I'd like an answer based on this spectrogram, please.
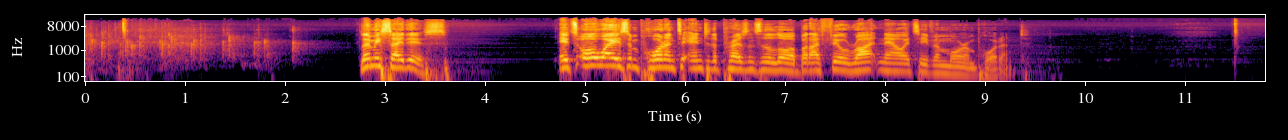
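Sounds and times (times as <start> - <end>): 
audience round of applause: 0.0 - 2.3
speech: 2.8 - 3.7, 4.7 - 9.5.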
